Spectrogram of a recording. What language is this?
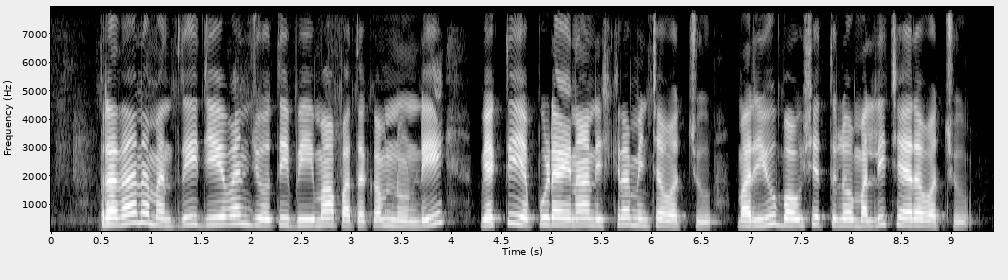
Telugu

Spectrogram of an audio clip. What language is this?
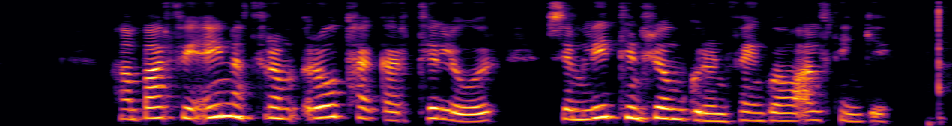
Icelandic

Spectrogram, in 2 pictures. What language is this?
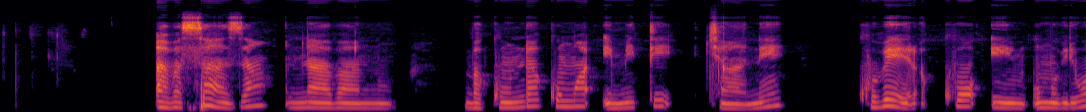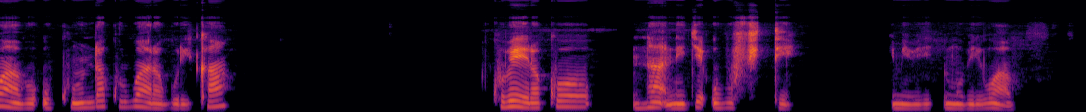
Kinyarwanda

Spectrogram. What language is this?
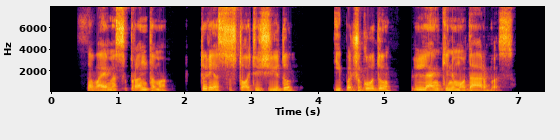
Lithuanian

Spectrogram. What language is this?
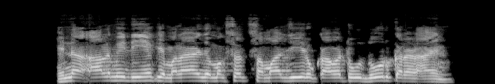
Sindhi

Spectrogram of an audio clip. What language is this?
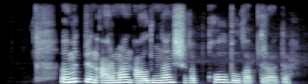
Kazakh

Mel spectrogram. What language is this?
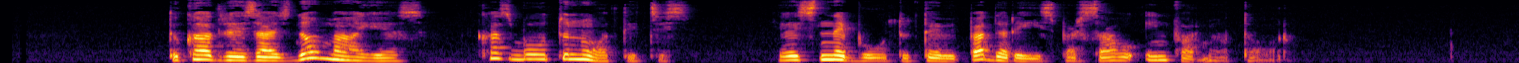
Latvian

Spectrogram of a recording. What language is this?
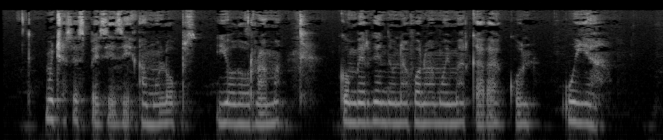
Spanish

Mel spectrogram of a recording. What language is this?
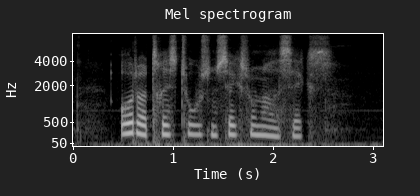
Danish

